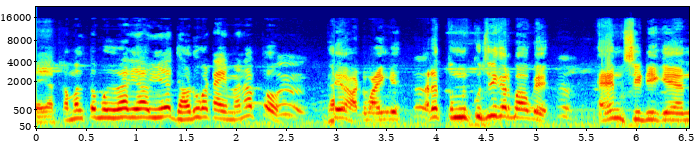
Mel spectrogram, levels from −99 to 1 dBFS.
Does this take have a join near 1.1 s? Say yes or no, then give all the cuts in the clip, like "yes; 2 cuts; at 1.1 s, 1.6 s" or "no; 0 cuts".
no; 1 cut; at 3.0 s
